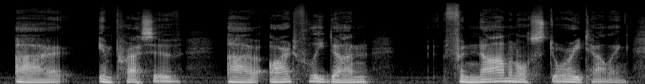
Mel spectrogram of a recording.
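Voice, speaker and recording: In a very clean recording with a silent background, a man with a fairly low pitch and vocal fry speaks at a fairly slow pace. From rural North Dakota. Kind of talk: casual interview conversation.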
